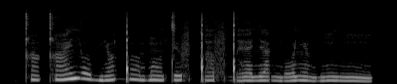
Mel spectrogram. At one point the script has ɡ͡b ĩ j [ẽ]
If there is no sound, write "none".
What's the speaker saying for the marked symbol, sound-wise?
ĩ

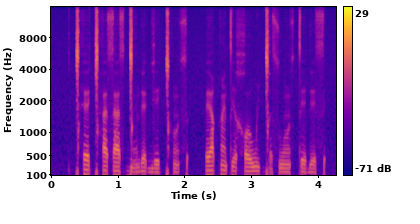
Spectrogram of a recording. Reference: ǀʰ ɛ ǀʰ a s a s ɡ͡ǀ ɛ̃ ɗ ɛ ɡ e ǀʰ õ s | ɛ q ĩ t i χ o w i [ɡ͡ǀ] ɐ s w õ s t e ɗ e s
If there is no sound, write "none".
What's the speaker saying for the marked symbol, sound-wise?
ɡ͡ǀ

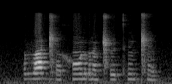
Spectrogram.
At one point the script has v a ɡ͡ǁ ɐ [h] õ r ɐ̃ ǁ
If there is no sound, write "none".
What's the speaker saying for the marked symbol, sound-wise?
x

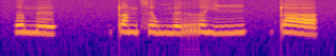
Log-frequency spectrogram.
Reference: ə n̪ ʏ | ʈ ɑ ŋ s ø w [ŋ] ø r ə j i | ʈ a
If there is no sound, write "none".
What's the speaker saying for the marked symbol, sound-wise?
ŋ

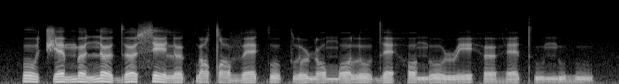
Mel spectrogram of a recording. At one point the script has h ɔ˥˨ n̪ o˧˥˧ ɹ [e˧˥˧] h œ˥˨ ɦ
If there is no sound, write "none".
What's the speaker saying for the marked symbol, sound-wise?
e˧˥˧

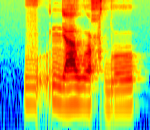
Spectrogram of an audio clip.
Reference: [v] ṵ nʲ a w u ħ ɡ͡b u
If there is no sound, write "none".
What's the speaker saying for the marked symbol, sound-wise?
v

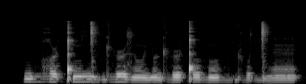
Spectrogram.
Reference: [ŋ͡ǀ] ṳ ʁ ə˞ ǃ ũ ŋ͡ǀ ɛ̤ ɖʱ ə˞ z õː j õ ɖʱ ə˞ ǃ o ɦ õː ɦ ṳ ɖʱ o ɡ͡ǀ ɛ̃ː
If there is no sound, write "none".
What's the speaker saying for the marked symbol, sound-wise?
n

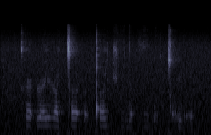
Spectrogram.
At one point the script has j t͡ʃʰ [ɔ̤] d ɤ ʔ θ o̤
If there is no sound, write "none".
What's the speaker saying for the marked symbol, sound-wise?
ɔ̤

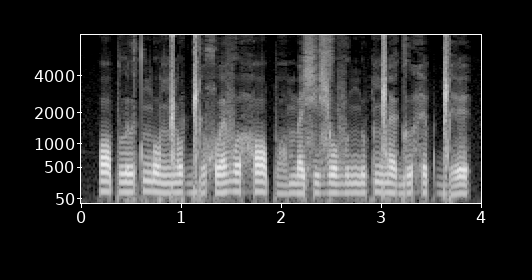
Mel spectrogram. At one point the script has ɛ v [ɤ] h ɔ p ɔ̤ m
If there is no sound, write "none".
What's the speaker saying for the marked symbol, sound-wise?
ɤ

